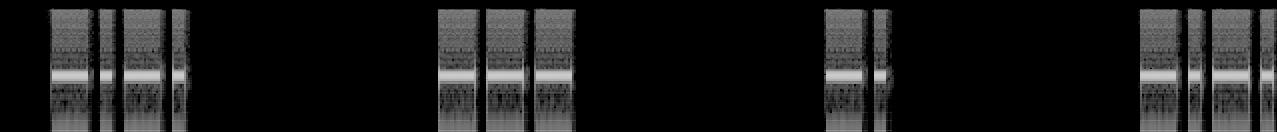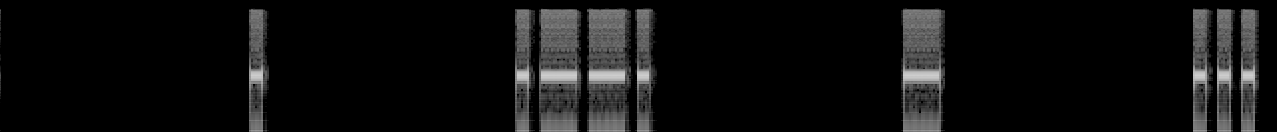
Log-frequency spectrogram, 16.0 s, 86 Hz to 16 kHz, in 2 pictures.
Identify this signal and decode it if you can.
Morse code, heard as a keyed tone, about 16 wpm, spaced as for 5 wpm, 800 Hz. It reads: CONCEPTS
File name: CW Code Groups @5WPM / Technical Subjects / Gates Intro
